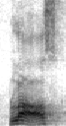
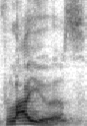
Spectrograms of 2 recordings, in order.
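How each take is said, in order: First: It is said as one syllable, plass. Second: It is said as two syllables, ply-ers. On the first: The speaker calls it wrong. "Not ପ୍ଲାସ୍" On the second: The speaker calls it right. "This is ପ୍ଲାୟର୍ସ"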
